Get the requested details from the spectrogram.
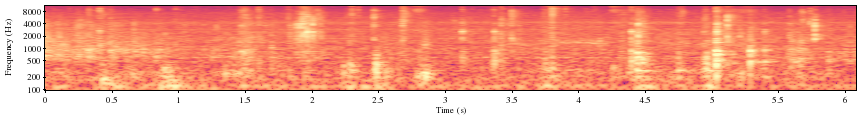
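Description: A woman sips a drink through a straw.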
